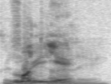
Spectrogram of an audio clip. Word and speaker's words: moglie: wife is, Moglie. remember that the GL combination is pronounced lieu as in million.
